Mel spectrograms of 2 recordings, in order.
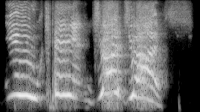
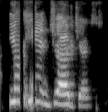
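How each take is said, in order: First: High, slow, forceful yell; loud protest. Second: Said in the usual way. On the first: Pretend. Kid tells Mom and Dad off on air, loud protest. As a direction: shout it slowly, each word stretched.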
